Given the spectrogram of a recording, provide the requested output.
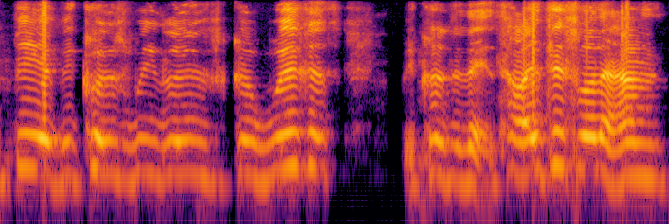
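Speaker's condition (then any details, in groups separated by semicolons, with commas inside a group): Spastic cerebral palsy; aged 52, practising slower movements and rib breathing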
